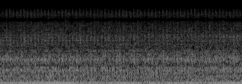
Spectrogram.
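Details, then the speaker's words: Mitsubishi Lancer 4G15 after engine refresh, four new engine mounts: smooth, even low hum with steady beat, no knocks or shakes, only minimal vibration; normal idle. "Kakapirasong vibrate lang. Kita nyo? Yan lang ang vibration niya mga padi."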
